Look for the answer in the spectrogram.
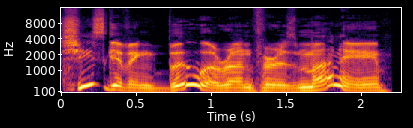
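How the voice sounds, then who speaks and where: A man voicing a serene, refined angel attendant who gives polite, flowery, amused fight commentary in a video game, in a high, airy voice. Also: huge pitch swings, moderate pace, a bit bright, no echo, clean studio sound. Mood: impressed, courtly. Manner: polite, flowery, genteel phrasing.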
